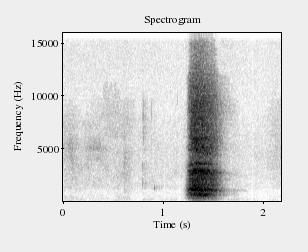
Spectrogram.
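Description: A man's single short, breathy sigh about a second into an otherwise quiet stretch, an exhale as he smells perfume on his wrist.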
